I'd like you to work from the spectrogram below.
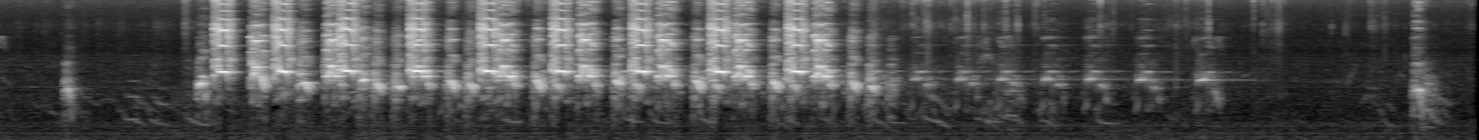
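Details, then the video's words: A morning partridge chorus: a single note, then a long, fast series of loud, grating squawks for about five seconds. It fades into softer, thinner repeated notes before a final call. "تیتروں کی صبح کی خوبصورت بولیاں"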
